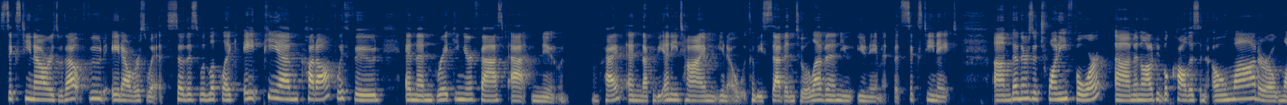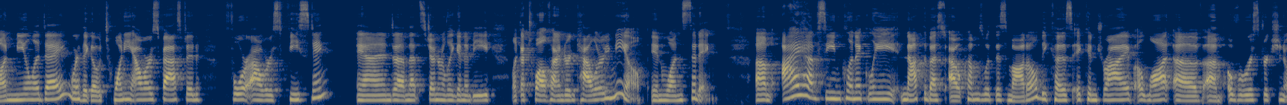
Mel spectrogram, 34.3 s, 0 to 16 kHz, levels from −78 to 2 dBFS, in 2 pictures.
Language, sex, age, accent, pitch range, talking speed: English, female, 20-39, American, 170-200 Hz, 200 wpm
